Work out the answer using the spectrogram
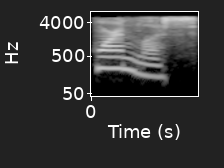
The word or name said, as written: hornless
